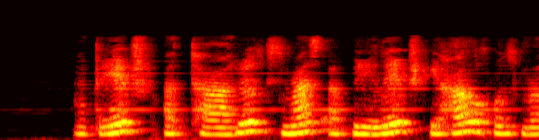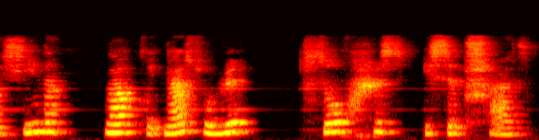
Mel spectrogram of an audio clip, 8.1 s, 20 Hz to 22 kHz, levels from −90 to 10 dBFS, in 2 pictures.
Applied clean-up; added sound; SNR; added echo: neural mask model DeepFilterNet 3.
